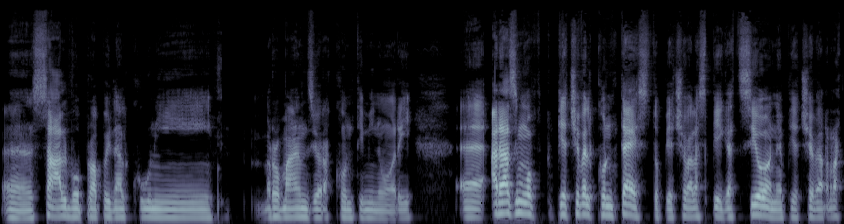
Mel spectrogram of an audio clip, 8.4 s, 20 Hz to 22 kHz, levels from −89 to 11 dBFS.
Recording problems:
none

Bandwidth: 18.5 kHz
